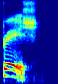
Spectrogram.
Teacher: they sometimes drop the t's when they're in the middle of words especially in cockney accents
